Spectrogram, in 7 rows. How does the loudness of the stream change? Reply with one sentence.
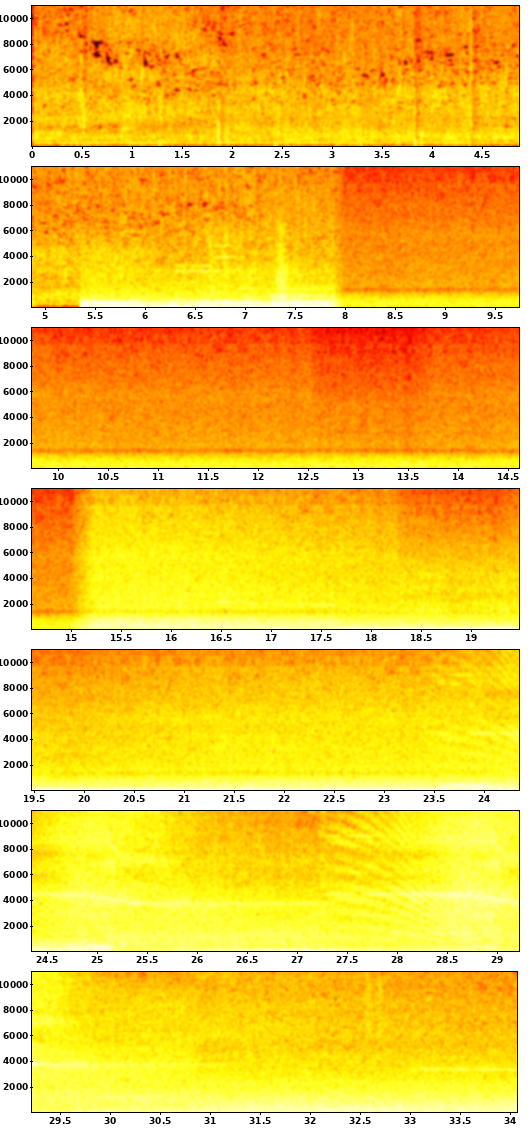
The volume of the stream goes up.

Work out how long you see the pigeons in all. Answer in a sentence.
The pigeons can be heard for 4 seconds in total.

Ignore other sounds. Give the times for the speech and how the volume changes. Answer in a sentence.
You can't hear the speech here.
